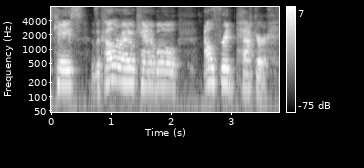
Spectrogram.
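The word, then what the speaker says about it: Alferd: have the curious case of the colorado cannibal alfred packer spelled alford but pronounced alfred um as and so this was a virtual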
